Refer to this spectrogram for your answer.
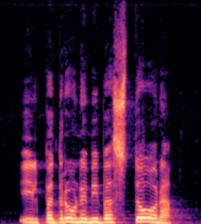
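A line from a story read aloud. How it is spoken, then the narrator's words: Sobbing. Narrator (Italian): disse singhiozzando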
